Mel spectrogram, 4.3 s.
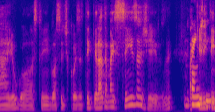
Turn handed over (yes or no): no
